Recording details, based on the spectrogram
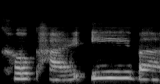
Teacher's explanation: eva it says the four syllables ko pi e ba and i put the stress on the third syllable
